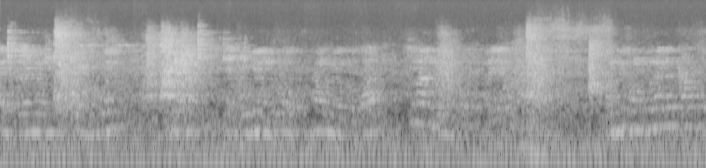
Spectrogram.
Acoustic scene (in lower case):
restaurant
